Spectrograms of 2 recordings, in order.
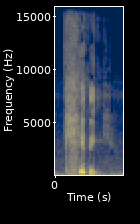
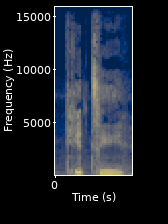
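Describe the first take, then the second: First: The middle consonant is a quick voiced flap. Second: The middle consonant is a clear voiceless t. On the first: "becomes kitty" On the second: "the word kitty uh"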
